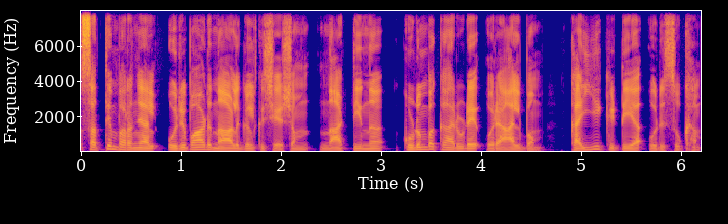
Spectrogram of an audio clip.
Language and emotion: Malayalam, neutral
